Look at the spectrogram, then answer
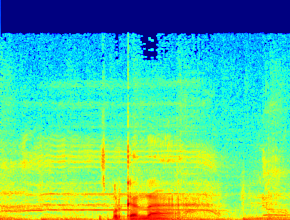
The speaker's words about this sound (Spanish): Ahí si escuchan de fondo a mi gata rara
